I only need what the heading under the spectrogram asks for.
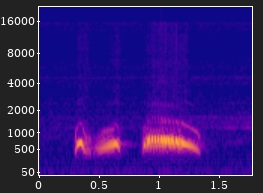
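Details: A decoy spotted dove coos to attract wild doves in the morning: a brief rising-and-falling double note, then a sustained, throaty, slightly descending coo, all in a clean, quiet setting.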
